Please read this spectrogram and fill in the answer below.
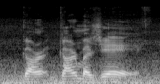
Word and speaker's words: garde-manger: But it's like G-A-R-D-E, but it's pronounced garde-manger.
